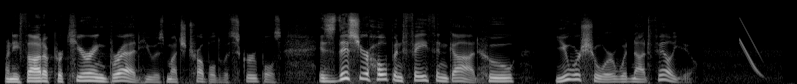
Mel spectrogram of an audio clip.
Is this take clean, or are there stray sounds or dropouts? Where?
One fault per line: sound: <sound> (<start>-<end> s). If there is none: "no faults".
sound: chirp (7.4-7.7 s)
